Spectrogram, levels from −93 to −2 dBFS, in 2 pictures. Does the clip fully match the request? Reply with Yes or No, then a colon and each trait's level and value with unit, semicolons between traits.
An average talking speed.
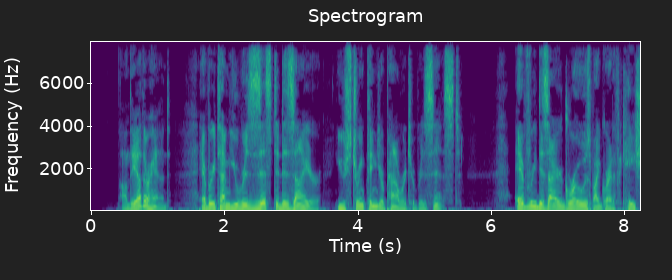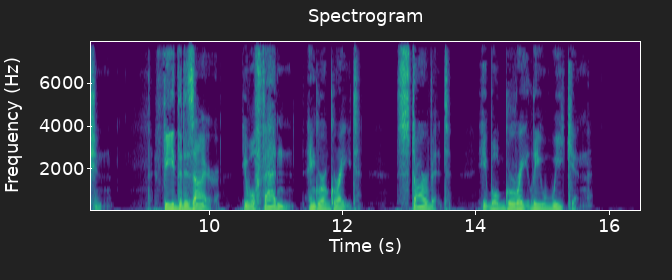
No: slow, 130 wpm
